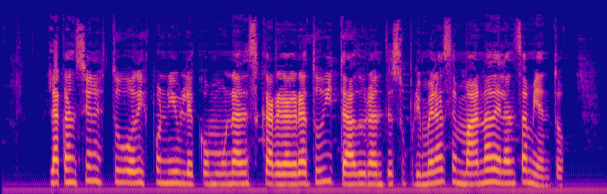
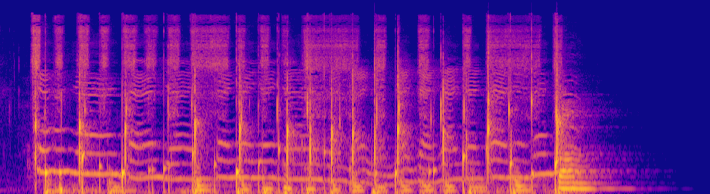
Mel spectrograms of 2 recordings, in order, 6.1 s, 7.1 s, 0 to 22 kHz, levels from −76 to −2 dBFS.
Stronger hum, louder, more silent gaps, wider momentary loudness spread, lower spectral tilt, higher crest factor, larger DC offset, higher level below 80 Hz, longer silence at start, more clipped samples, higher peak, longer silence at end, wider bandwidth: first, 50 Hz at -40 dBFS vs none; about the same, -19 LUFS vs -17 LUFS; neither; first, 8 LU vs 5 LU; second, -2.5 dB/octave vs -4 dB/octave; about the same, 20 dB vs 18 dB; second, under 0.1% vs 0.2%; second, -48 dBFS vs -28 dBFS; second, 0.15 s vs 0.3 s; neither; about the same, -2 dBFS vs 0 dBFS; second, 0.15 s vs 0.75 s; about the same, 16.5 kHz vs 17.5 kHz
